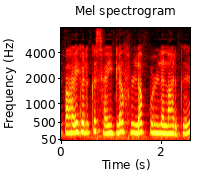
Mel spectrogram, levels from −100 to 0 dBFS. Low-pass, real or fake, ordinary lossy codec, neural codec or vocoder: none; fake; none; codec, 16 kHz, 4 kbps, FunCodec, trained on LibriTTS, 50 frames a second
